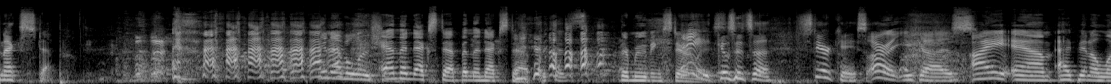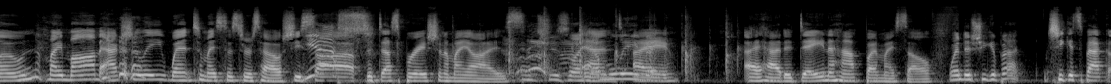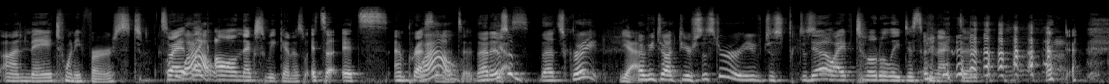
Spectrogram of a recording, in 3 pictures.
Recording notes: Recorded LIVE at Flapper's Burbank.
